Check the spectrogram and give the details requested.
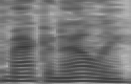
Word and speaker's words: McAnally: McAnally? Steve McAnally.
